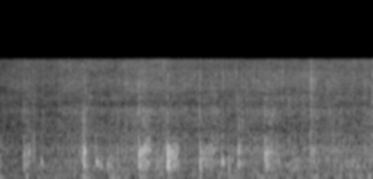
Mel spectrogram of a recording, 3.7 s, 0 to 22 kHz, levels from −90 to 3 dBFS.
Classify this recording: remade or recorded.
recorded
